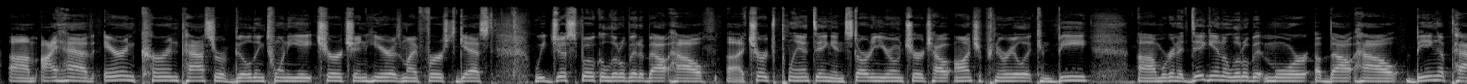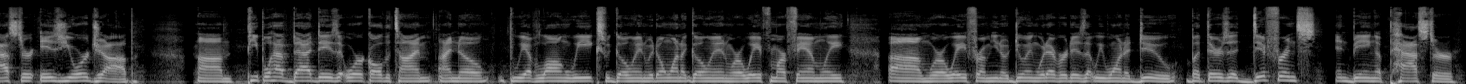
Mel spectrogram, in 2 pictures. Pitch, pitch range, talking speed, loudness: 155 Hz, 145-165 Hz, 225 wpm, -23 LUFS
